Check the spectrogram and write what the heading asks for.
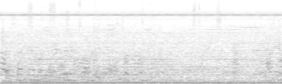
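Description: A steady low electrical hum with a thin, high steady whine above it, under faint background talk.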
